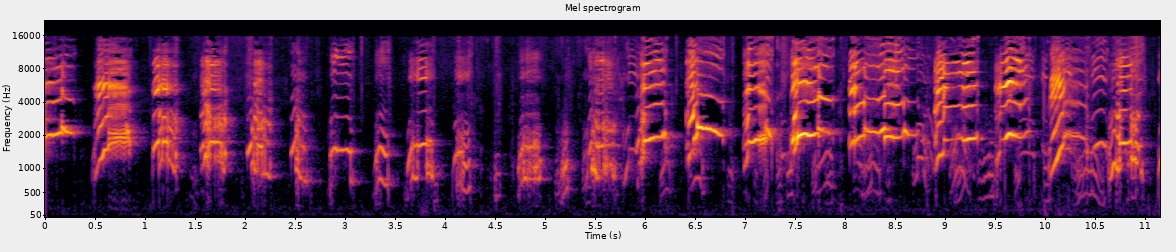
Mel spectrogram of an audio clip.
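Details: Three-week-old Miniature Pinscher pups, three standard females and two chocolate males, nervous about the big world: clear, short high yelps and whines repeated about twice a second, some rising sharply at the end.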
